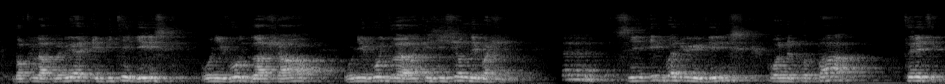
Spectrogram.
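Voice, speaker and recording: A man at fairly high pitch and fairly slow pace, with ordinary pitch variation, audible room echo and noticeable background noise. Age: 70s. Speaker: safety trainer. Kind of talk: lecture. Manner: halting, many hesitations.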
